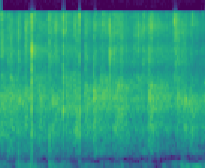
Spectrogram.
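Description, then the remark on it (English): A mid-sized audience at an Arizona State University Difference Engine event in LA claps steadily for the mayor, a dense, even patter of many hands at moderate loudness with no pauses. “And something I am, the fact that he's here today to make time for this, if we could give him a round of applause, that'd be fantastic.”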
